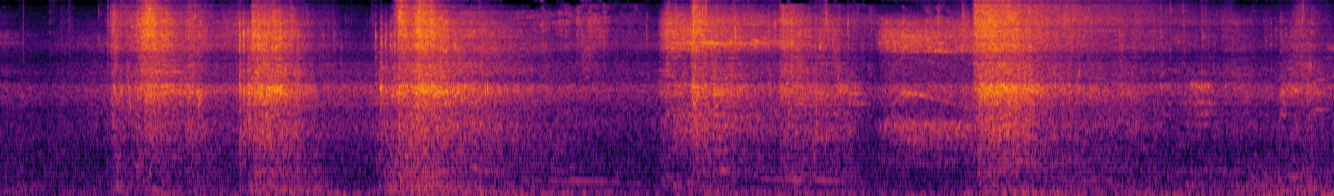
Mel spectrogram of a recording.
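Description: Heavy metal blades clash and clang in hard impacts.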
